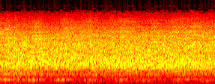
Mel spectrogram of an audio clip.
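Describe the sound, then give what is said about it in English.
A large crowd at Yankee Stadium cheers the final out of a Major League perfect game in a loud, unbroken roar that holds steady for several seconds, a dense wash of many voices with no single speaker standing out. “What a wonderful crowd.”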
